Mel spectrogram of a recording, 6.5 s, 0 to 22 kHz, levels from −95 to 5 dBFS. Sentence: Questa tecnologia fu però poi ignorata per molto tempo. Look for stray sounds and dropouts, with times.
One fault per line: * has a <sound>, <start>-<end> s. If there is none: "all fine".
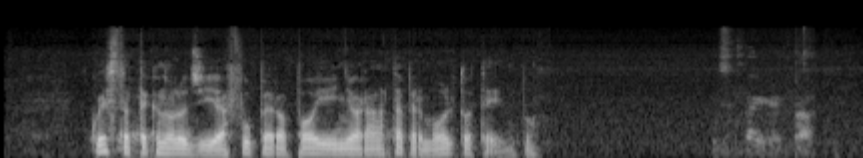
* has a cough, 5.3-6.1 s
